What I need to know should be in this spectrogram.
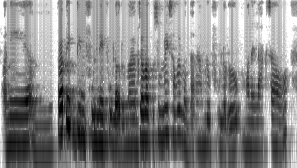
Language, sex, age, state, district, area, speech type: Nepali, female, 60+, West Bengal, Kalimpong, rural, spontaneous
